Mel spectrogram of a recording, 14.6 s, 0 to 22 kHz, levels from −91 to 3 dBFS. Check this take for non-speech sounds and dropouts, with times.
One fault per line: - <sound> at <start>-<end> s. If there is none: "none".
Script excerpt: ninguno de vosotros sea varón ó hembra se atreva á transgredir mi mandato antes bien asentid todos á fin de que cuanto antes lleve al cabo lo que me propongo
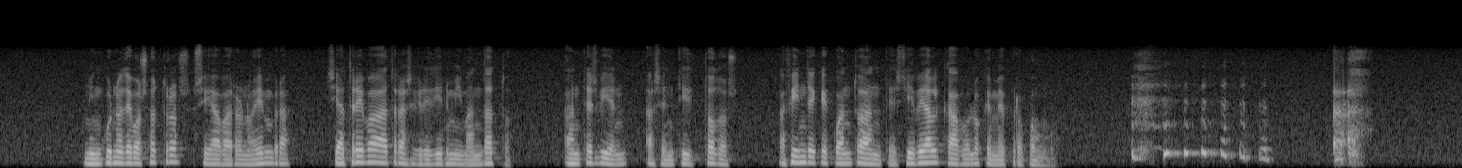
- laugh at 11.3-12.8 s
- throat clearing at 13.3-13.7 s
